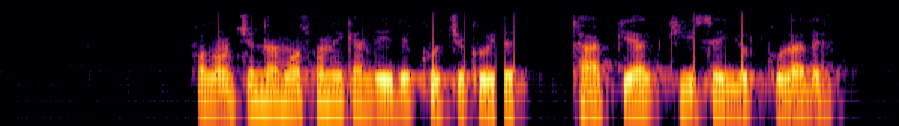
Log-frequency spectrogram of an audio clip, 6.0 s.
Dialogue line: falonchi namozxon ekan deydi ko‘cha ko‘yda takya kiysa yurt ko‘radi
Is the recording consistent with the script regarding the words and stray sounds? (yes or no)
no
